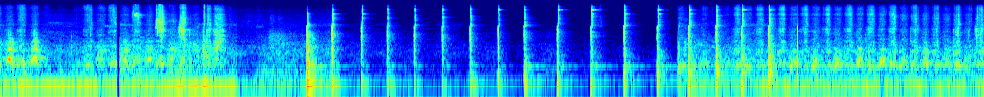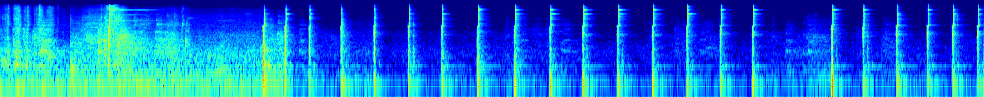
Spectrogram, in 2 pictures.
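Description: Bare hacksaw blade, held in the fingers without a frame, sawing a small pittosporum twig in short, quick strokes, about two to three a second. The hard green wood makes a dry rasp with each stroke.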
